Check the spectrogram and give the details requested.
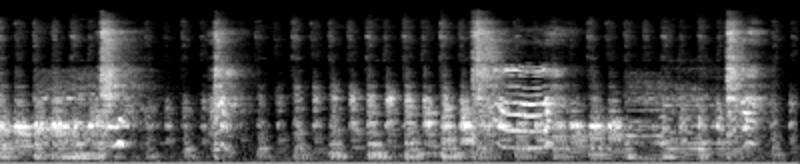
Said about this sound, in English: Pain whimpering.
